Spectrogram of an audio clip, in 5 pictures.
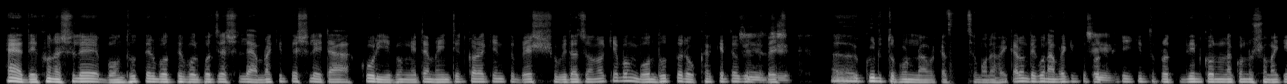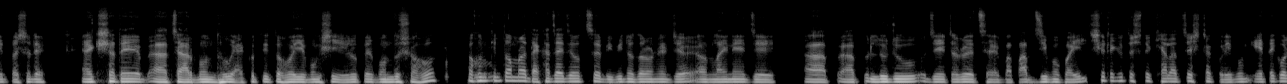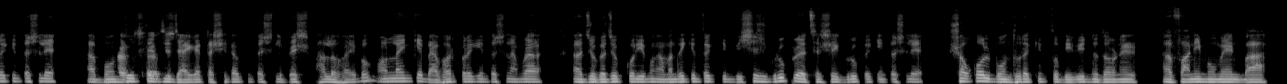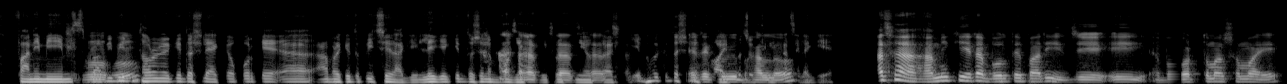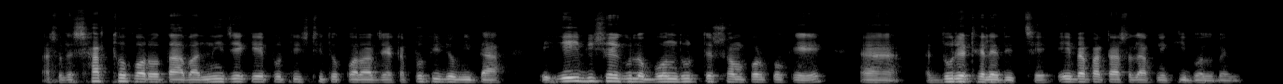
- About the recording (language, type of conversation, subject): Bengali, podcast, একজন বন্ধুর জন্য তুমি সাধারণত কীভাবে সময় বের করো?
- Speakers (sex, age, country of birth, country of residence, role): male, 30-34, Bangladesh, Bangladesh, host; male, 55-59, Bangladesh, Bangladesh, guest
- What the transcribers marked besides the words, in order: other background noise; laughing while speaking: "আচ্ছা, আচ্ছা, আচ্ছা"; alarm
